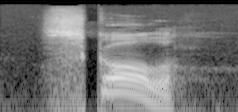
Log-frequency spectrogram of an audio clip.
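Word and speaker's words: Skål: How do I say that? S-K-A-L. – Skull.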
